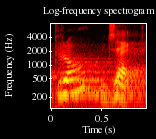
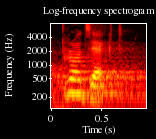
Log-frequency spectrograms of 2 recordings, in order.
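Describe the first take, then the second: First: "Project" broken as pro, ject; teacher separating both halves of "Project"; split into syllables. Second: Said in the usual way. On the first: Shown as a demonstration. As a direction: say "Project" in two distinct beats. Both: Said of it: "How many syllables?".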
